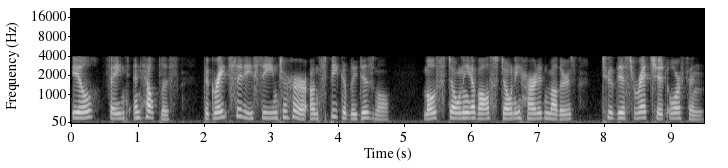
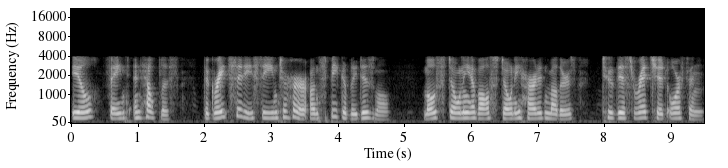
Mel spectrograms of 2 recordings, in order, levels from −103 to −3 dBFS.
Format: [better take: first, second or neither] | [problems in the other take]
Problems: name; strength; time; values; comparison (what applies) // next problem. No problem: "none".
first | room echo; dies away in 0.3 s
